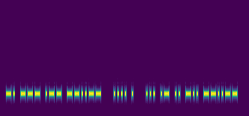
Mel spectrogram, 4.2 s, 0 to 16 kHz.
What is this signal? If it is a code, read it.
Morse code, heard as a keyed tone, about 40 wpm, 600 Hz. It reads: NOW, HE SAID,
